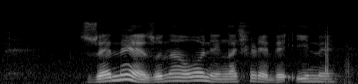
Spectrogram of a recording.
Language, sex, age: Venda, male, 24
